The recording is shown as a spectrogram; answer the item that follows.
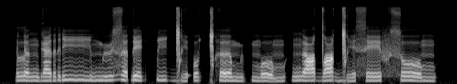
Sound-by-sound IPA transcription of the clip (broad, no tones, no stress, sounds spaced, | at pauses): l ə ŋ ɡ æ r iː m ʉ z ə ɗ e k͡p i ɡ͡ǀ e ʔ o ǀʰ əː m ʉ p m o m | ŋ əː dˤ ʉ ɡ͡ǀ e s eː f s o m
